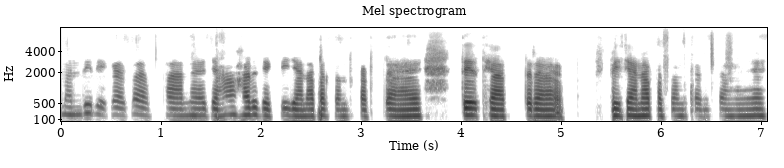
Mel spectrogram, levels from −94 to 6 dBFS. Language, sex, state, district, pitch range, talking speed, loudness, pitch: Hindi, female, Uttar Pradesh, Gorakhpur, 165-180 Hz, 160 wpm, -27 LUFS, 170 Hz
